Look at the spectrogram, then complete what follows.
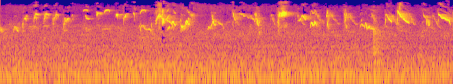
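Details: Oriental white-eye singing ngeriwik for training other birds: continuous high, rapid twittering with occasional louder sharp chirps, over steady low background noise.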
